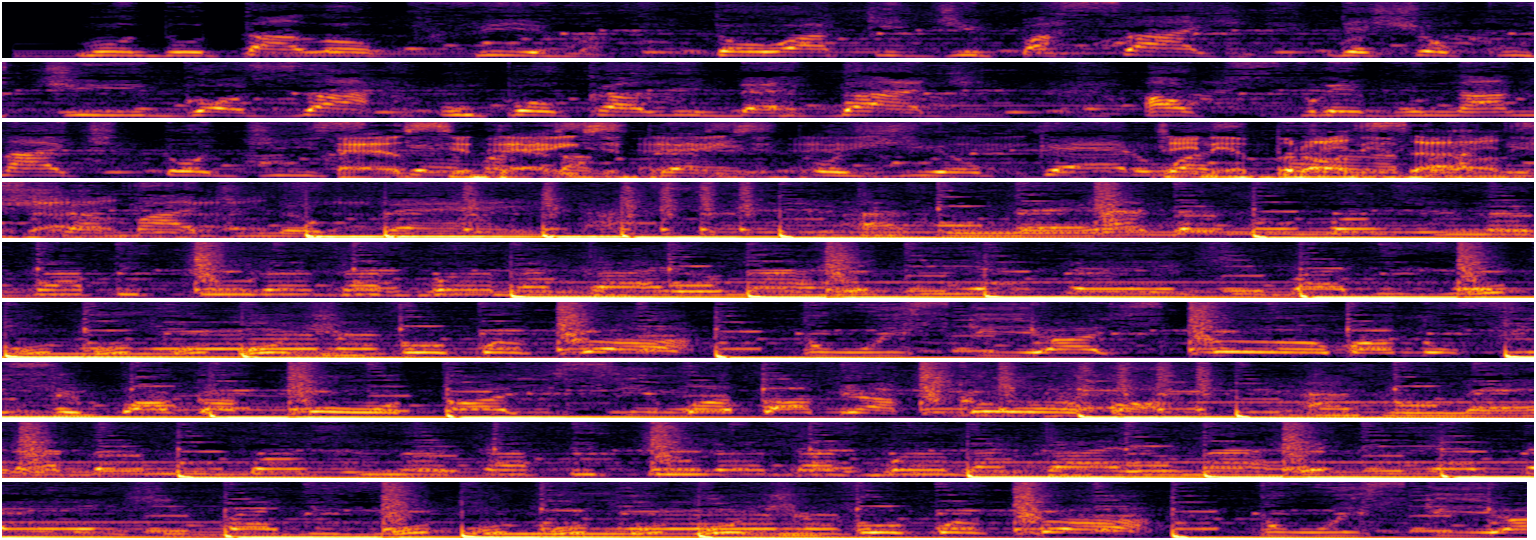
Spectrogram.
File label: rap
